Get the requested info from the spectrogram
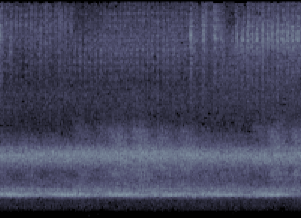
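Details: Crickets in forest ambience produce a steady high-pitched chirring drone, rapidly pulsed in the top register and holding an even level with no gaps.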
